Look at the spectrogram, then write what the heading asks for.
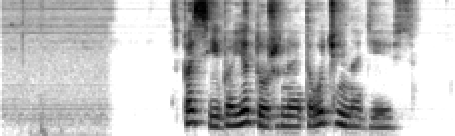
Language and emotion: Russian, neutral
